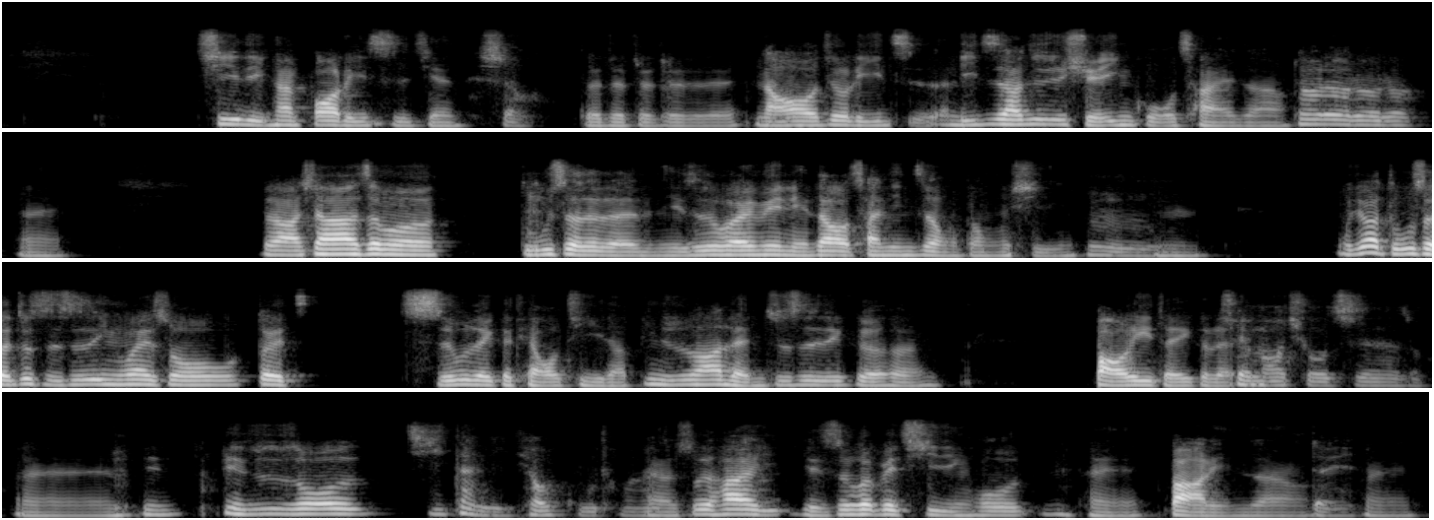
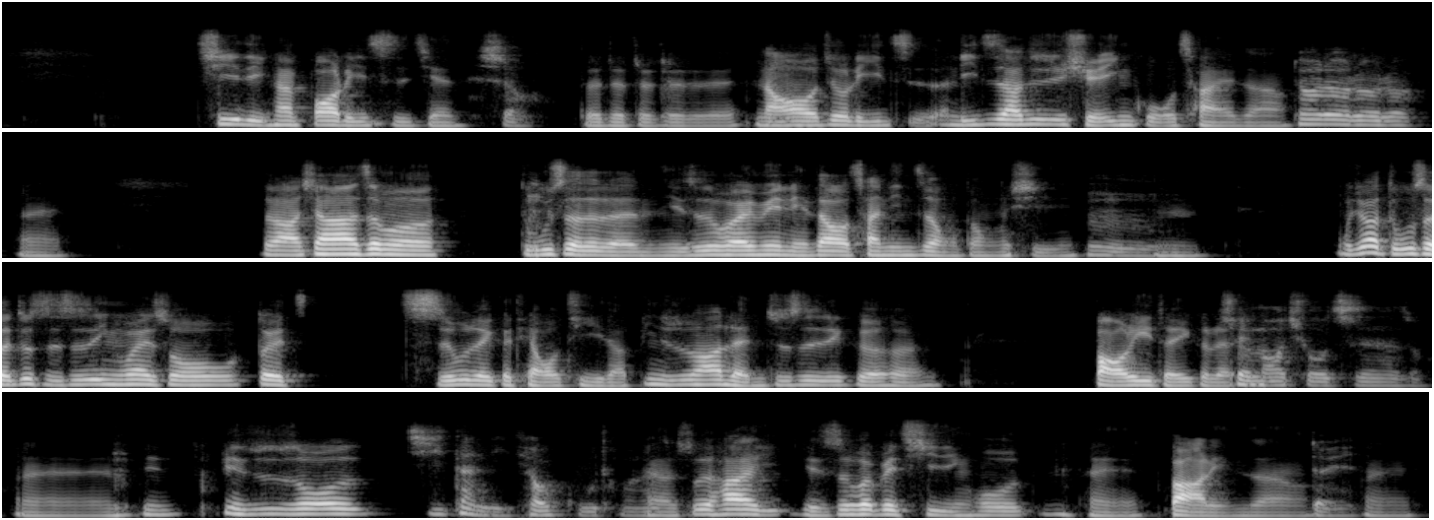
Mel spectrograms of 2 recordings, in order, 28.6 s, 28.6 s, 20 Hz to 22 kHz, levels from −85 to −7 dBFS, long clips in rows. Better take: second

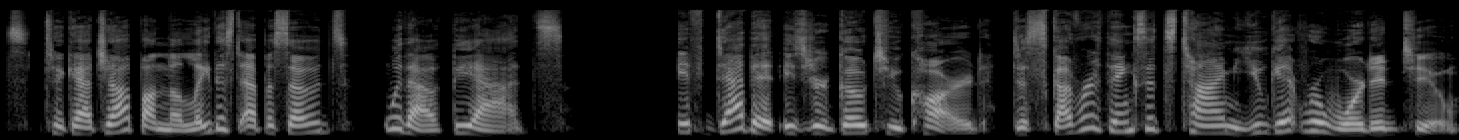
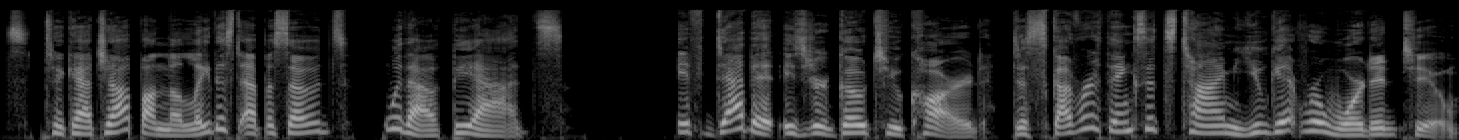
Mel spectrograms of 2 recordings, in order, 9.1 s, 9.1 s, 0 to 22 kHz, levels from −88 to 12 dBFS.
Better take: second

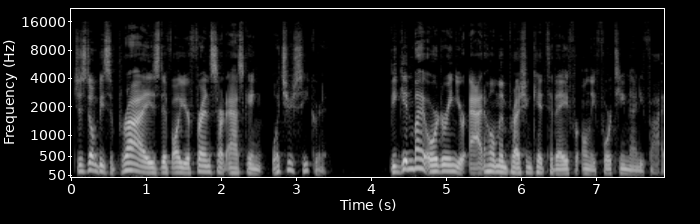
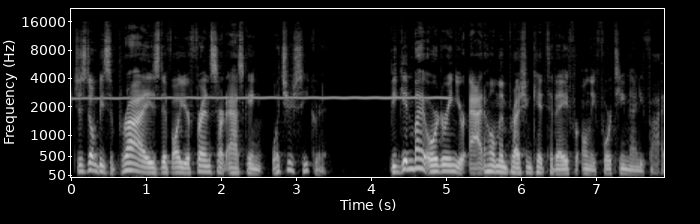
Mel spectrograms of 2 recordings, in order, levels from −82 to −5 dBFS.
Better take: first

